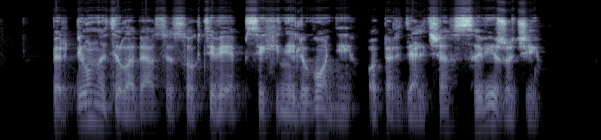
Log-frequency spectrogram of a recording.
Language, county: Lithuanian, Vilnius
